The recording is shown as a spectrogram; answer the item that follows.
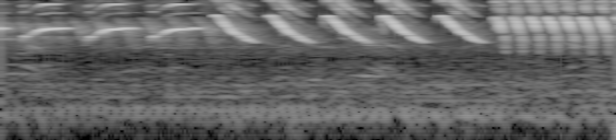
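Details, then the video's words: Canary singing in the "cadas" style: short flat whistles, then a series of steep downward-sweeping notes, closing with a fast rattling trill of repeated high notes. "kenari gacor suara cadas"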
